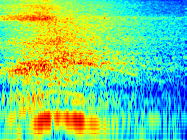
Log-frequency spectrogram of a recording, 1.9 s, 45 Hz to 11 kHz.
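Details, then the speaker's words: Mercedes 190SL under restoration, first run in years with rebuilt carburettors, new fuel pump, starter, ignition cables and plugs, not cold: one crisp rev climbs cleanly and settles smoothly, no misfire; healthy. "I don't know how many years but it has been a while since I heard that engine running and it's it's a thrill"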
